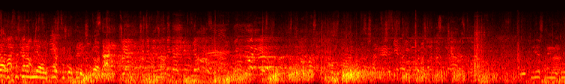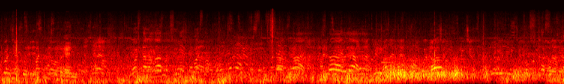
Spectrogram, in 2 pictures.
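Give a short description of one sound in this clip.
A football thuds as players kick it on the pitch.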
